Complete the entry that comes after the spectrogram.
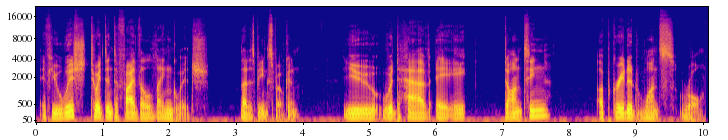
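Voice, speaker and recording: A man working as game master, narrating a tabletop game off the cuff in measured, halting phrases. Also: lowish voice, creaky, no echo, clean studio sound.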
